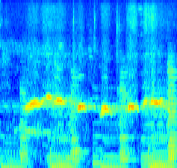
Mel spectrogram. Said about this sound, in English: just whistle while you work.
